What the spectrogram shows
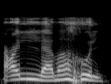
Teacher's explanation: अब ये हलक वाली साइड से हा जो है वो अदा नहीं होगा, वो हमारा ये वाला हा हमारे सीने वाली साइड से अदा होगा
